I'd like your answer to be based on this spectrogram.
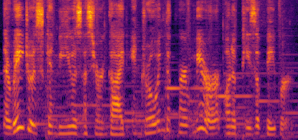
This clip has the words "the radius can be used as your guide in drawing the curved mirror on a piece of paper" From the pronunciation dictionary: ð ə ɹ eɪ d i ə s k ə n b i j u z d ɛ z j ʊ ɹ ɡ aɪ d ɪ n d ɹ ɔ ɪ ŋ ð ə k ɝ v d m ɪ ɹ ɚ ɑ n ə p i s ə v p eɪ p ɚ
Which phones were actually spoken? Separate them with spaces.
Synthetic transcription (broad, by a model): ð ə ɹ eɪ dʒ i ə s k ə n b i j u z d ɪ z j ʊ ɹ ɡ aɪ d ɪ n d ɹ ɔ ɪ ŋ ð ə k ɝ v m ɪ ɹ ɚ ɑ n ə p i s ə v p eɪ p ɚ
